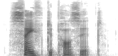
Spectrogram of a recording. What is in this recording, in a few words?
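"safe-deposit", English, British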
